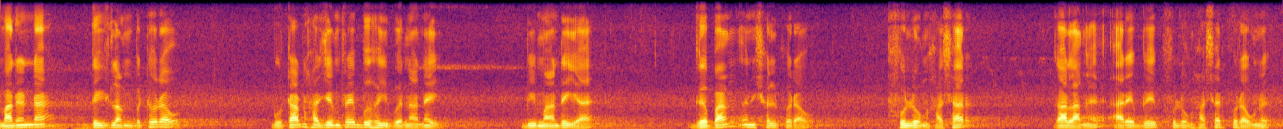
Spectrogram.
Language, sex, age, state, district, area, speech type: Bodo, male, 45-60, Assam, Chirang, urban, spontaneous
